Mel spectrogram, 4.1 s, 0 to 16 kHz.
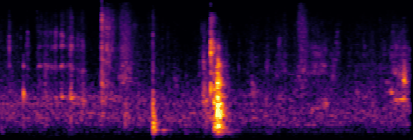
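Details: A male white terrier, born April 2018, chews cold watermelon on a hot summer day, with wet crunches and soft smacking clicks in a quiet room.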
